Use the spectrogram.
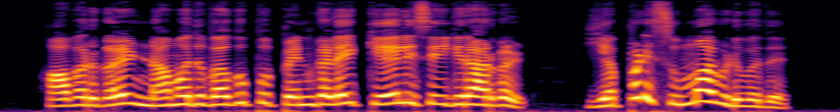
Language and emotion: Tamil, angry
